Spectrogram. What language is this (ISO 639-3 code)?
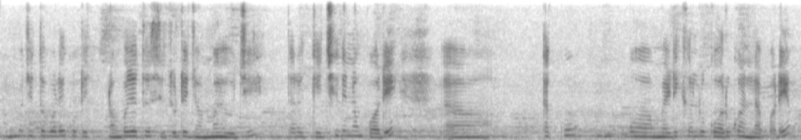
ori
